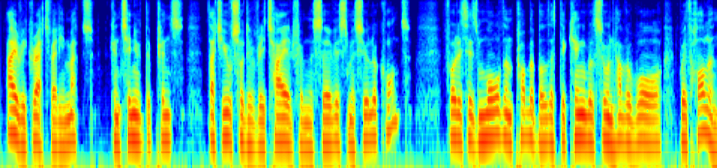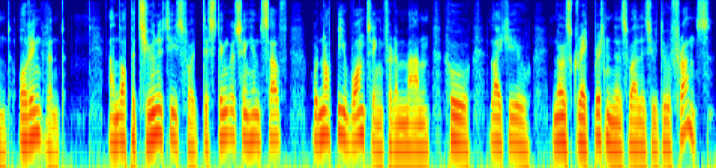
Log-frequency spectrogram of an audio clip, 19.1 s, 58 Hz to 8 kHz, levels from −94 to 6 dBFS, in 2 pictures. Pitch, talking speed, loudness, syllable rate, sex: 125 Hz, 190 wpm, -19 LUFS, 5.4 syllables/s, male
